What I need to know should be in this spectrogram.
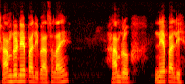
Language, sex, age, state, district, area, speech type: Nepali, male, 30-45, West Bengal, Darjeeling, rural, spontaneous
